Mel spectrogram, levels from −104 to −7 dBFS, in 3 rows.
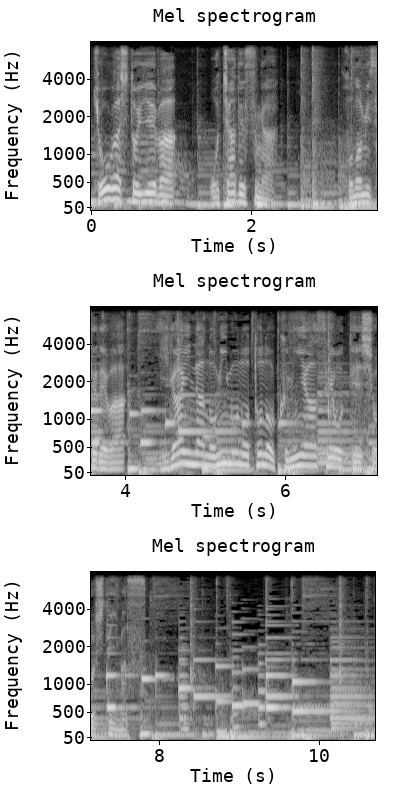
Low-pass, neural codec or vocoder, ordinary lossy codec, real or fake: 7.2 kHz; none; none; real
